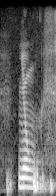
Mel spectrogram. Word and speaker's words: Nhung: And My name is Nyong. Yeah. N Hung. Yeah. I I I don't know how to eat um pronounce this.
